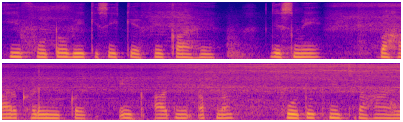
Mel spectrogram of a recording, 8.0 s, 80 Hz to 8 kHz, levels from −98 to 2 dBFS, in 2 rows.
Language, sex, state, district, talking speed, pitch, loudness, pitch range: Hindi, female, Bihar, Jamui, 135 wpm, 190 Hz, -27 LUFS, 180-195 Hz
